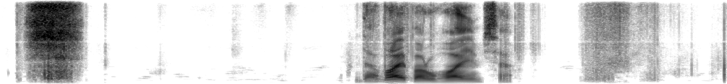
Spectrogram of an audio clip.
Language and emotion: Russian, neutral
